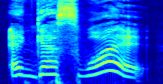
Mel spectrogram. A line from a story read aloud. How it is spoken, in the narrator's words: Kirsty explained suddenly in a loud voice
